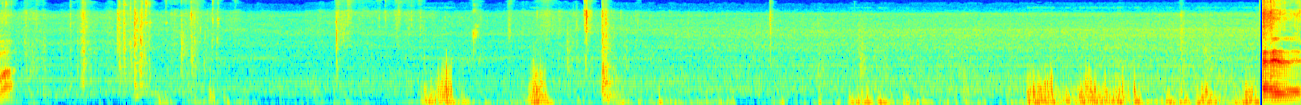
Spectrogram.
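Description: A few scattered knocks and clatter of tools being handled, with a louder stretch of handling noise near the end.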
